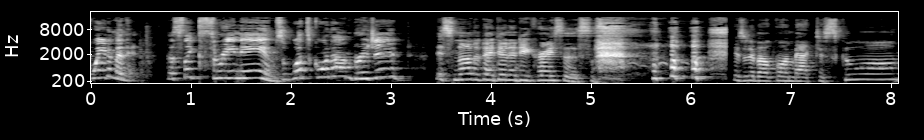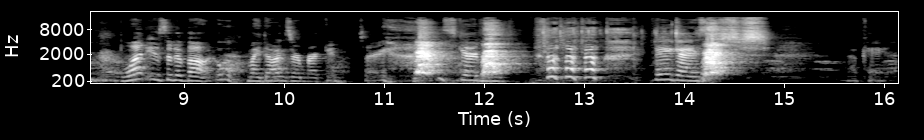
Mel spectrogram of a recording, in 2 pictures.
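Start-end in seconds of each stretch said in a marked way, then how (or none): 0.0-3.2 puzzled viewer. Pretend. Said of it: "You're like". 9.3-11.1 whispered aside. Real, not acted. Aside while dogs bark.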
